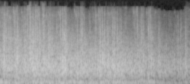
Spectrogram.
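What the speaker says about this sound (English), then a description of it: "It's the artillery firing it now." Artillery fire rumbles in the Napoleon: Total War Era mod battle, a dense, sustained roar of distant cannon booms blending into one heavy wash with no voices over it.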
